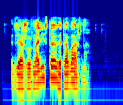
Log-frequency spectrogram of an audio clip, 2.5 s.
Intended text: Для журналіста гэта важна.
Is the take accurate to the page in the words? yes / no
yes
